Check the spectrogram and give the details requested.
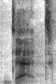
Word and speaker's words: doubt: Doubt. D. The B is silent. Doubt.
